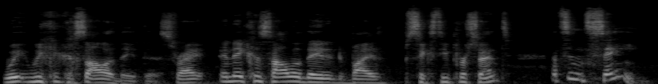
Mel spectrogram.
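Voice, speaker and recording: Male podcast co-host, husky, animated, profane; rants and mimics people mid-story. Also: on the high side, a little fast. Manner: animated ranting, swears often, acts out quoted voices. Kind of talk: casual podcast rant.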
